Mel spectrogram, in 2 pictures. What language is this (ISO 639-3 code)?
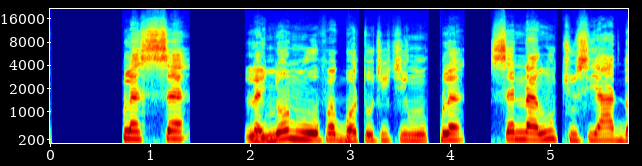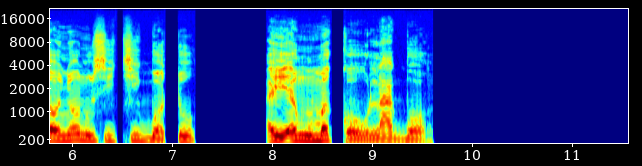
ewe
